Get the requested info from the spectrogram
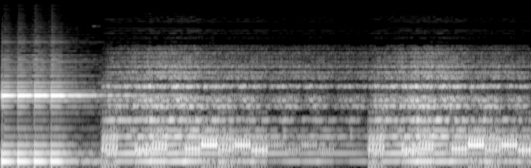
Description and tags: programmed and made with various softsynth
synth, loop, electronica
